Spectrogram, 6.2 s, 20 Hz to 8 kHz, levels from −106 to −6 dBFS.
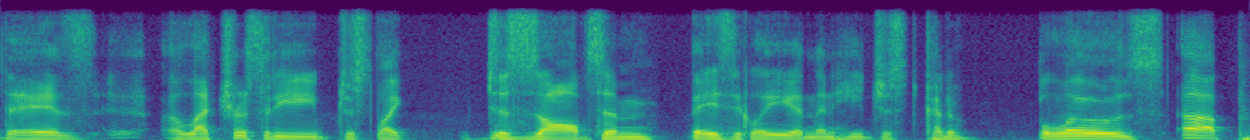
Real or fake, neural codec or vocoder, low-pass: fake; codec, 16 kHz, 6 kbps, DAC; 7.2 kHz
